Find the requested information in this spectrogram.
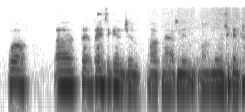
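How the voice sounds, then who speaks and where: A man of medium pitch speaks at a fairly slow pace in a dark, mellow tone, somewhat breathy, with fairly even intonation. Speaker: motivational speaker. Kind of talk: interview. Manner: halting, many fillers. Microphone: remote line, audio dropped.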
